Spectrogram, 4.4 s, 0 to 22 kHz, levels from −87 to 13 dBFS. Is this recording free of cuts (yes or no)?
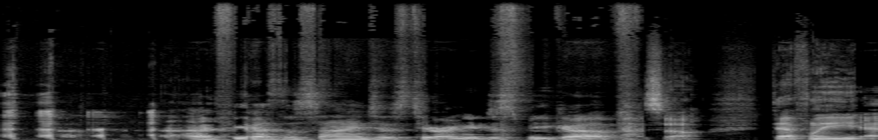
no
